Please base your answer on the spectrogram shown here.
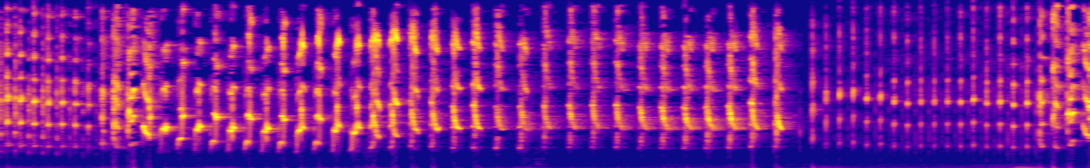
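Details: Ngekek song of a lovebird, long and lively: rapid shrill chatter repeated in a tight stream, briefly dropping in volume near the five-second mark before surging again.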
